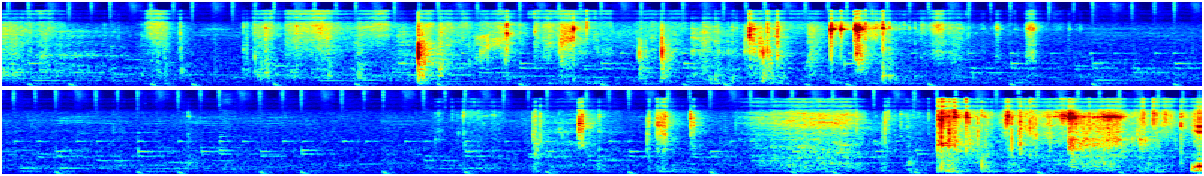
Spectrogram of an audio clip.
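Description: Kraft cardstock and a metal ruler being handled on a cutting mat: scattered taps, clicks and paper sliding, with the ruler clinking. The middle stretch is quieter with faint background music, and near the end there is a longer, louder rustle of the card.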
